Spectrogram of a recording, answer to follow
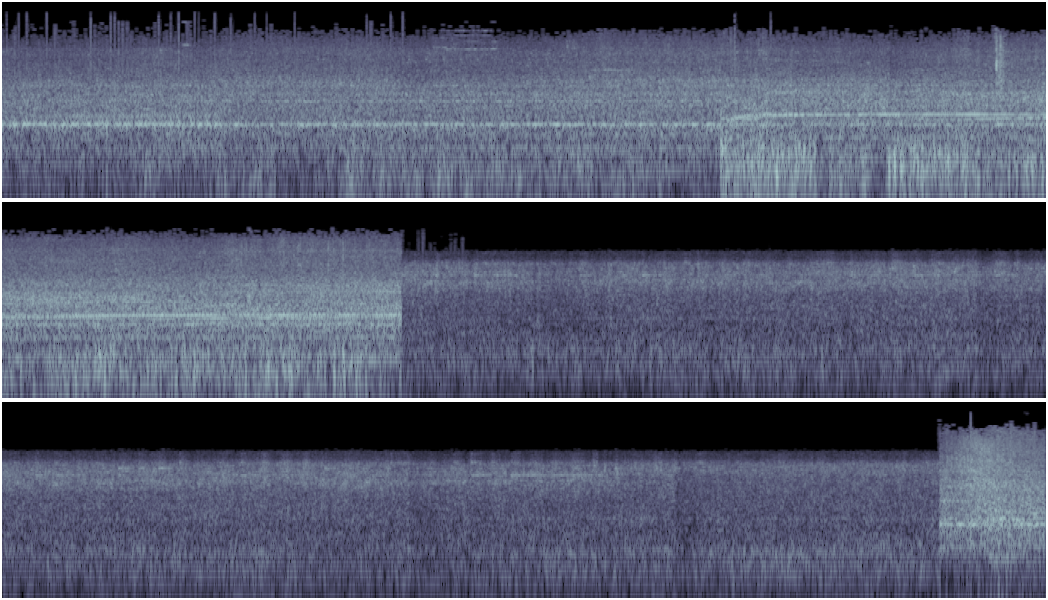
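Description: Freight train rolling past a level crossing, a steady rumble of wheels on rail. In the first half a steady tone runs through it, joined about seven seconds in by a second, slightly rising tone. About halfway through the sound abruptly drops to a quieter, duller rolling rumble.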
